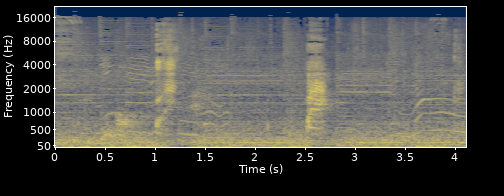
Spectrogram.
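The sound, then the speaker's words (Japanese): A child's voice does an impression of a crow's caw: two short, harsh, nasal calls about a second and a half apart, fairly loud over a steady background hum. “カラスらしきものとか。”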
